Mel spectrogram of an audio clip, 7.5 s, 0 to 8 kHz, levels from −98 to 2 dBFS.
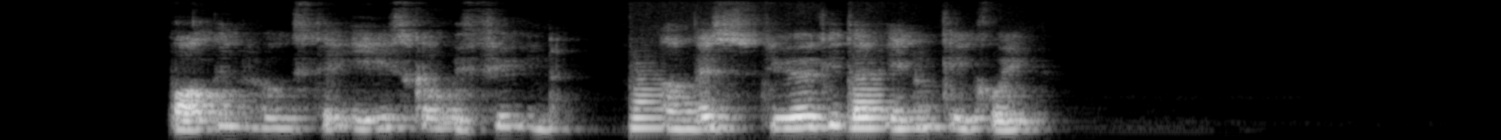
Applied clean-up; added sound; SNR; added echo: neural mask model DeepFilterNet 3.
